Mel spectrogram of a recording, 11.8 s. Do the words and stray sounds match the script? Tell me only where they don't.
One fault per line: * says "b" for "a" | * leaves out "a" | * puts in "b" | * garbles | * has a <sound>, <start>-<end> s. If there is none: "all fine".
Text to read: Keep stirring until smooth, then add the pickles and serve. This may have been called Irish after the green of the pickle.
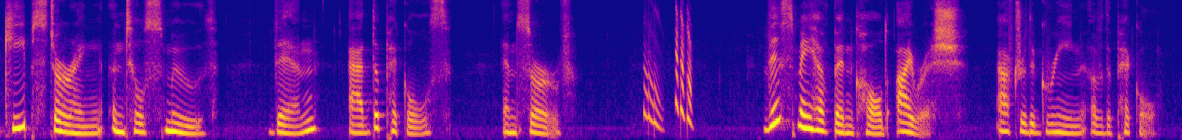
* has a chirp, 6.4-7.0 s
